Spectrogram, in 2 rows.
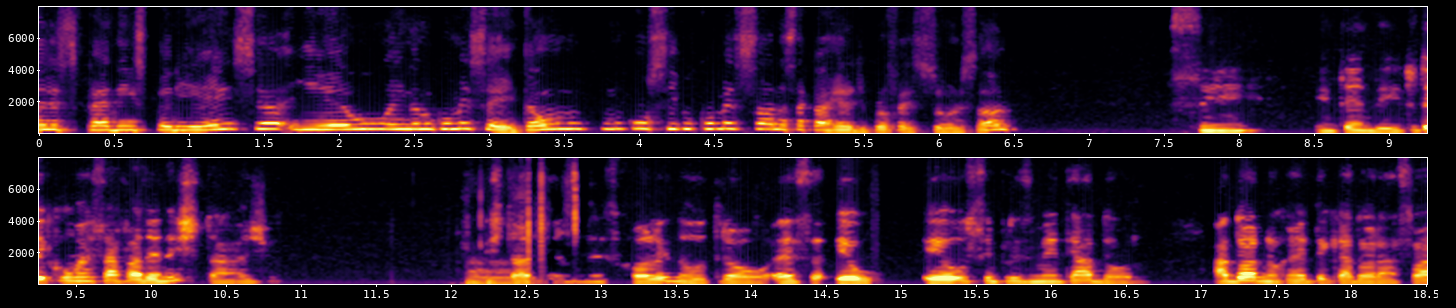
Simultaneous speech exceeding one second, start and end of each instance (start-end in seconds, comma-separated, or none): none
